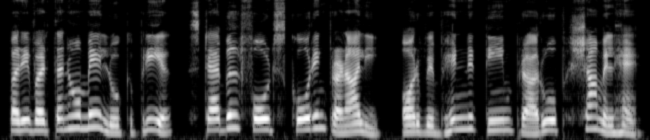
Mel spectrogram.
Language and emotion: Hindi, neutral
